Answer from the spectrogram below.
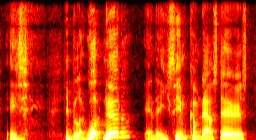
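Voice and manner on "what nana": high, loud put-on voice calling back; sleepy drunk nephew answering from upstairs; Sammy answering. Uncle answering grandma's call in a high, loud put-on voice.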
